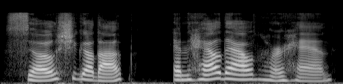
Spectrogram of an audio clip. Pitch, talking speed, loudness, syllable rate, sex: 205 Hz, 155 wpm, -17 LUFS, 3.1 syllables/s, female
